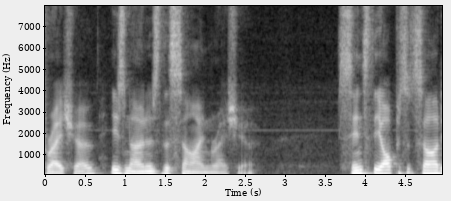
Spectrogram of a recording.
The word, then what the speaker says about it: sin: Notice that s has been abbreviated to s i n, but it is still pronounced sign.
